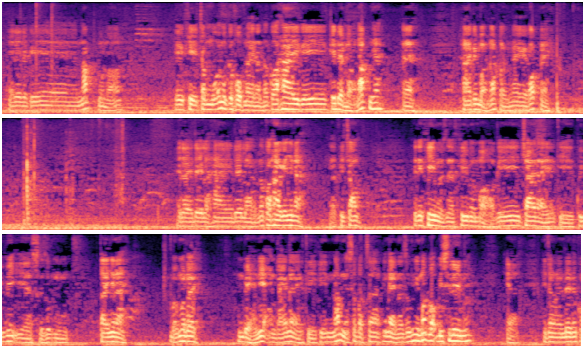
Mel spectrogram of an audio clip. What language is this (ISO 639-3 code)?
vie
